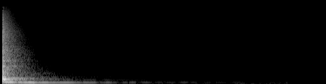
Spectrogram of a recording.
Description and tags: Gretsch Catalina Maple tom. 12 inch.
